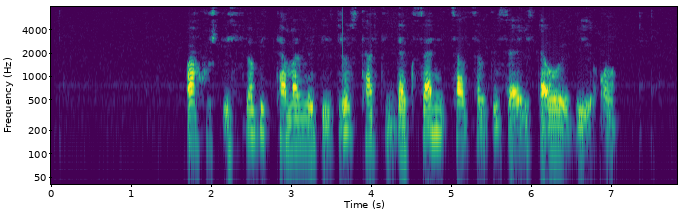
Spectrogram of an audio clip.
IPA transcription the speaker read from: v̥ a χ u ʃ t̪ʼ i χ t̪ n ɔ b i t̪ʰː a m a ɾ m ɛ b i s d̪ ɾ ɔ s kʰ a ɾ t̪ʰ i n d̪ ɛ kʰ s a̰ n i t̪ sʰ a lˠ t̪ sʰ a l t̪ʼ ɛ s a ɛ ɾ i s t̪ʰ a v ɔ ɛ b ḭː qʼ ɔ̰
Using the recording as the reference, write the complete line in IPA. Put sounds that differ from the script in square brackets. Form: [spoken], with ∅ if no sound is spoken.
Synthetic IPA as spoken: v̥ a χ u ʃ t̪ʼ i [s] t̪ n ɔ b i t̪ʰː a m a ɾ m ɛ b i s d̪ ɾ ɔ s kʰ a ɾ t̪ʰ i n d̪ [a] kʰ s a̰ n i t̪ sʰ a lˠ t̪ sʰ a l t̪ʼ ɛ s a ɛ ɾ i s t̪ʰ a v ɔ ɛ b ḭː qʼ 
